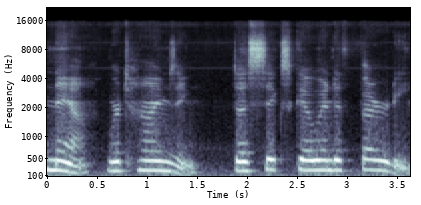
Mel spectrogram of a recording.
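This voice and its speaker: Somewhat breathy and at a very slow pace, a woman speaks with a fairly high pitch in a dark, mellow tone. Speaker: math teacher. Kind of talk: lecture.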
